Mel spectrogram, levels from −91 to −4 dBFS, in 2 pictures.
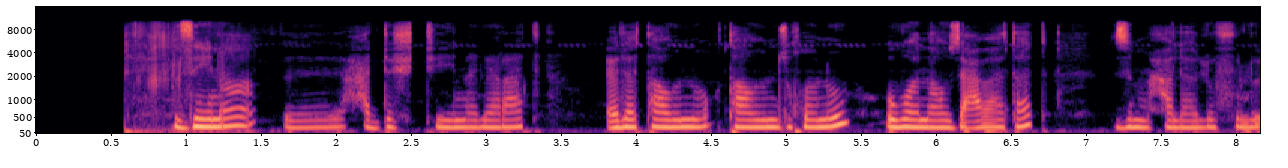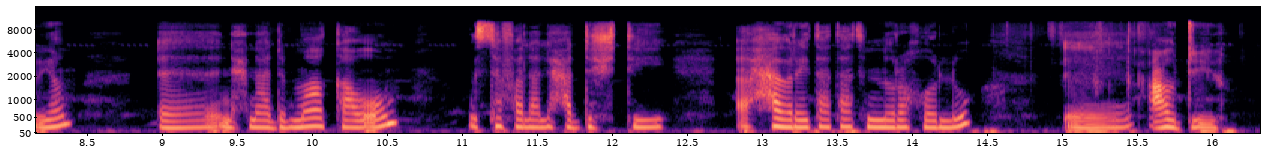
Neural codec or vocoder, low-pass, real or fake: none; 9.9 kHz; real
